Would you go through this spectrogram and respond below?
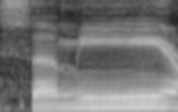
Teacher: سمی می یا مدہ ہے، ایک الف کی مقدار کے برابر کھینچ کر پڑھیں گے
